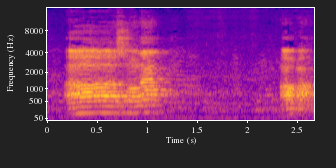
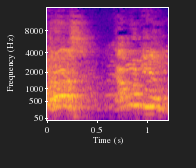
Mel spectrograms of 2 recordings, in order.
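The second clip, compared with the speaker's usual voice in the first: high-pitched, incredulous outburst; acted indignant husband; outraged husband; 12 semitones higher, 4 dB louder than usual. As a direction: demand an answer in shrieky disbelief.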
